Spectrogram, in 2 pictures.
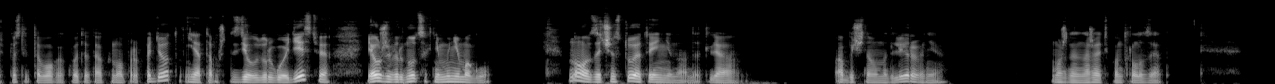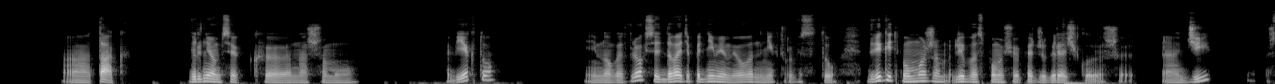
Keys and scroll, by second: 5.9 ctrl+z, 6.4 ctrl+z, 14.9 2, 16.8 ctrl+z, 17.1 ctrl+z, 24.2 g.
